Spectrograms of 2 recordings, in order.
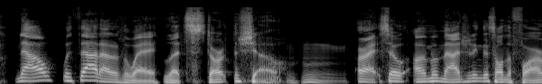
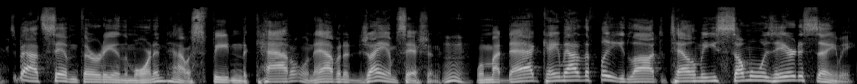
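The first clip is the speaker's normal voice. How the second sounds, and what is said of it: Slight country twang. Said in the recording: “I'm going to do a little twinge of an accent ... A little twang”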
